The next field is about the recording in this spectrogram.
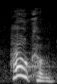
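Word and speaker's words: Holkham: north norfolk yes you did so you know holcomb yes is that how you say it how come yes yes how do you say it welcome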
